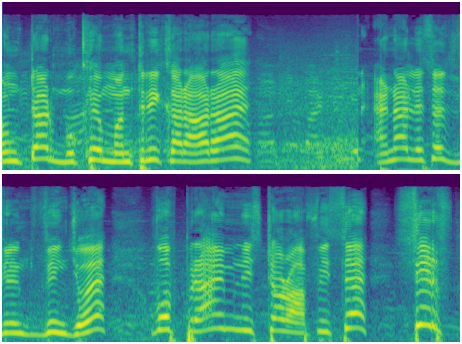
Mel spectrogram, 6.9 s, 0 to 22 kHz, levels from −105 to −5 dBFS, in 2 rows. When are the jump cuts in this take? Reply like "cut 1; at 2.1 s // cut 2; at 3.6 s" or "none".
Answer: cut 1; at 2.7 s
